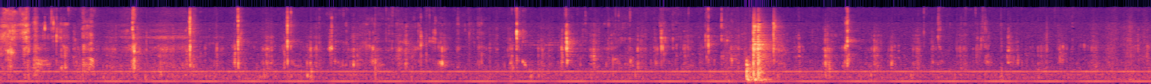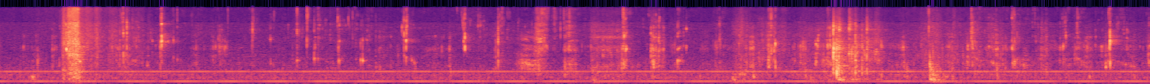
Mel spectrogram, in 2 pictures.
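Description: Close-up chewing and lip smacking of cooked sea snail meat, with many small wet clicks throughout and three louder mouth sounds about nine, fifteen and twenty-five seconds in. A steady low hum runs underneath.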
